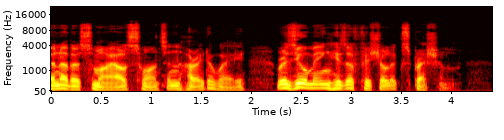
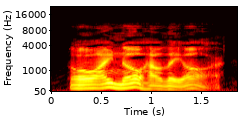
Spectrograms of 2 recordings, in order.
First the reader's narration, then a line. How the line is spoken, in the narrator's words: broke out Dick irritably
